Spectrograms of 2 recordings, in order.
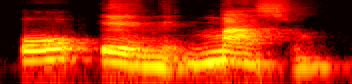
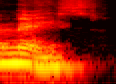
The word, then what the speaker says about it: Mason: sumador, se aplica la regla de Mason, que se escribe M-A-S-A-O-N, Mason.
